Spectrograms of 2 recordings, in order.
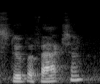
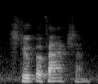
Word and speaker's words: stupefaction: of the day is stupefaction St you pe FAC tion stupefaction stew fat shun stupefaction it's 12 letters four syllables and it means the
